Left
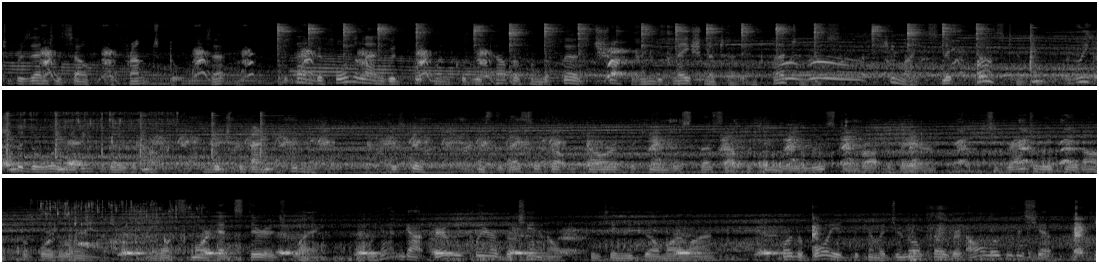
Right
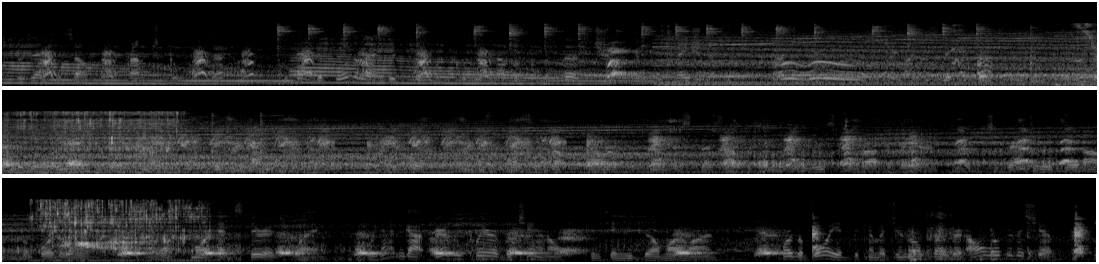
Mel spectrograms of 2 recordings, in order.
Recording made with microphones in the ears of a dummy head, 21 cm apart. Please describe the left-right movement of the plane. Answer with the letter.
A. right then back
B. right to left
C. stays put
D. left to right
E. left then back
B.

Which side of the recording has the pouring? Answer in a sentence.
In this clip you hear the pouring on the right.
